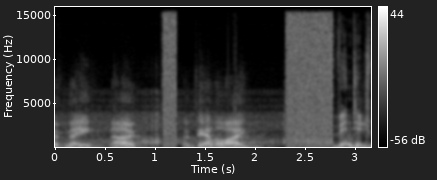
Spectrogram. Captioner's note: TV static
